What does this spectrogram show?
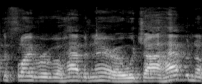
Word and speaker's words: habanero: some people say habanero but if you look the spelling it doesn't have the little wavy things so it's an in its habanero and how a peen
